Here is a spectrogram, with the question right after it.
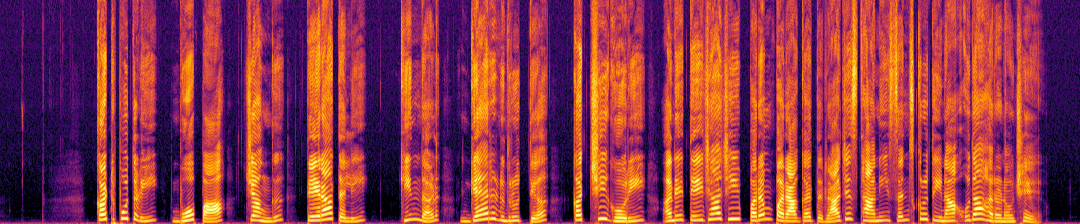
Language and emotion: Gujarati, neutral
